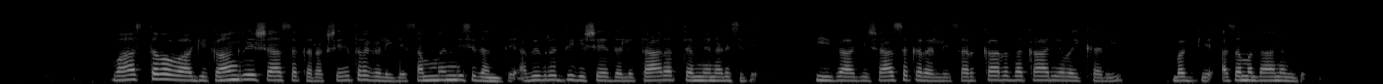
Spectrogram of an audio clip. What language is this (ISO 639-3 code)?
kan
